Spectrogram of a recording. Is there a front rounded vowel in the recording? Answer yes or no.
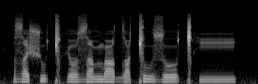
yes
